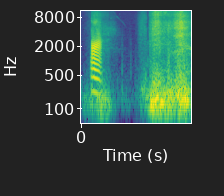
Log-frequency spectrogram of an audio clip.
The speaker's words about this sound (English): When you fart on mic, that's exactly how you want it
